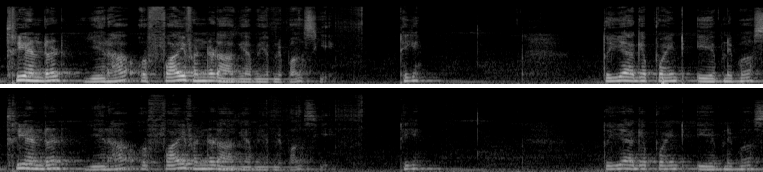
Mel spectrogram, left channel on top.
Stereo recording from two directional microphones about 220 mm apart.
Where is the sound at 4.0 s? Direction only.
50° left (ahead or behind).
